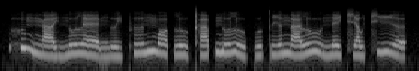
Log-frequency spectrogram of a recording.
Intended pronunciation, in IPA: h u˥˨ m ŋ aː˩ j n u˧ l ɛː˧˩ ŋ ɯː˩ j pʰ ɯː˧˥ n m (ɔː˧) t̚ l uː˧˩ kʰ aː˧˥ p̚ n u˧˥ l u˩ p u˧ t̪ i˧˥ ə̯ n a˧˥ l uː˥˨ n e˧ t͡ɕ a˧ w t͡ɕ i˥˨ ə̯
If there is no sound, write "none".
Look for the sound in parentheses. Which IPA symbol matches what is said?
ɔː˧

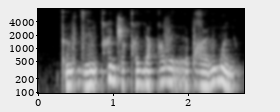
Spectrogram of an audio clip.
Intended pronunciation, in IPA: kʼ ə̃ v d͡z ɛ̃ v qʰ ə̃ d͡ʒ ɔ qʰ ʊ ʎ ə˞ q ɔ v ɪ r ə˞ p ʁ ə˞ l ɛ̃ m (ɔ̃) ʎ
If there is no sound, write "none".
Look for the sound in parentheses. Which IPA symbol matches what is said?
ɔ̃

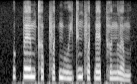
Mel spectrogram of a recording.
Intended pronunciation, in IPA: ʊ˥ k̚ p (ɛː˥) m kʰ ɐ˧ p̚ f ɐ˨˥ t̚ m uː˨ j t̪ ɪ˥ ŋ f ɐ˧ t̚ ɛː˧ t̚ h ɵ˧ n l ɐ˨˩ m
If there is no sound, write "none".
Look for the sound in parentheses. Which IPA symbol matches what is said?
ɛː˥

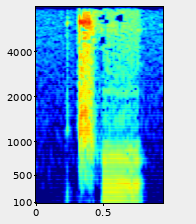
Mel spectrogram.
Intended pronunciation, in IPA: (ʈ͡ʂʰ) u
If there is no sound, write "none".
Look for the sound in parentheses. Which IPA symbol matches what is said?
ʈ͡ʂʰ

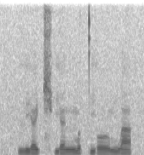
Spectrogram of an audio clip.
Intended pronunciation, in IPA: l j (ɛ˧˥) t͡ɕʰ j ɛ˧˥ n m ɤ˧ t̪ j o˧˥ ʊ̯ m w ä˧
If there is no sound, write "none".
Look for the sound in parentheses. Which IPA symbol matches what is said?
ɛ˧˥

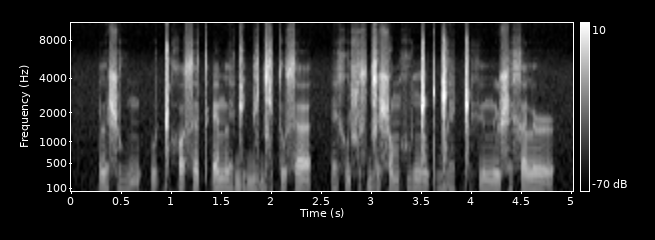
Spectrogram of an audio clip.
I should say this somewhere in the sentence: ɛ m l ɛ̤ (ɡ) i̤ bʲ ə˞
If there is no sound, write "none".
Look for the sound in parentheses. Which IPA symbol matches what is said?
ɡ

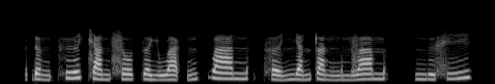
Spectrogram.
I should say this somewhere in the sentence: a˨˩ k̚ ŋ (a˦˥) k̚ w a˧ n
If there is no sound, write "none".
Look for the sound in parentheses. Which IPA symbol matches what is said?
ə˦˥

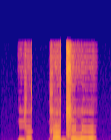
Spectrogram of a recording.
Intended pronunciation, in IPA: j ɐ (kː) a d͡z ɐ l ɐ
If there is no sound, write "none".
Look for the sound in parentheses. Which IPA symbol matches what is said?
kː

